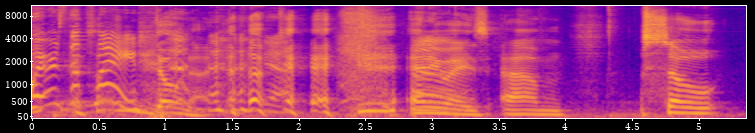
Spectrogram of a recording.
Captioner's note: laugh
